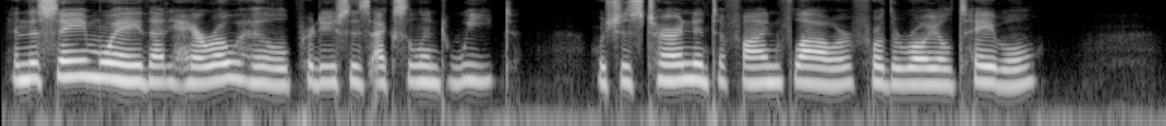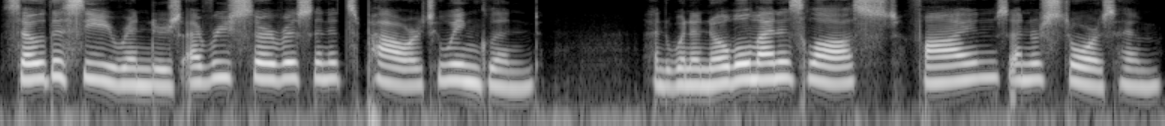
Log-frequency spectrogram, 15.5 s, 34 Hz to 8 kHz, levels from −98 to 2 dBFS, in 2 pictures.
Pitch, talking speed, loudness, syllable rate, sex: 230 Hz, 160 wpm, -18 LUFS, 4.5 syllables/s, female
